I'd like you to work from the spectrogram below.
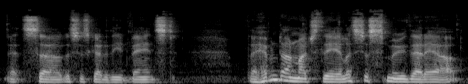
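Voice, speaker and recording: This software tutorial comes from a man speaking at normal speed in a mid-range voice. He keeps it casual and unscripted, pausing hesitantly as he works things out aloud.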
